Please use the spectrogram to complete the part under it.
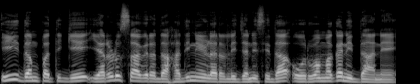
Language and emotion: Kannada, neutral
